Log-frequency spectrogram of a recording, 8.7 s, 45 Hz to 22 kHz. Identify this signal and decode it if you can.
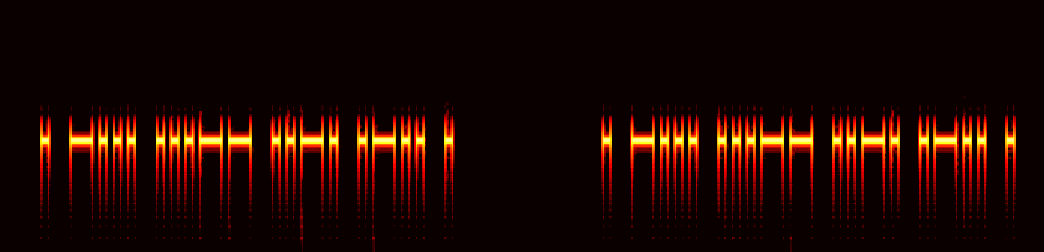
Morse code, heard as a keyed tone, about 20 wpm, 700 Hz. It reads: EB3FLE EB3FLE
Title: DXCC-100 Call Signs - 6 Characters - Repeated 2x - 20wpm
